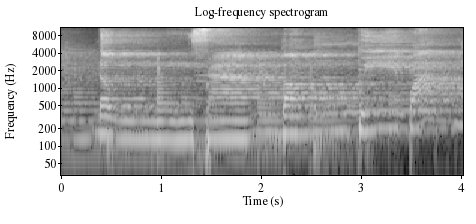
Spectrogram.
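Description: Hát văn (chầu văn) ritual music: a chanting voice over plucked string notes, with a few sharp percussion strokes.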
